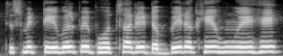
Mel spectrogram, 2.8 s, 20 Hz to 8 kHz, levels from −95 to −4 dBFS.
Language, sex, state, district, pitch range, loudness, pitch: Hindi, female, Madhya Pradesh, Bhopal, 250-265 Hz, -11 LUFS, 260 Hz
